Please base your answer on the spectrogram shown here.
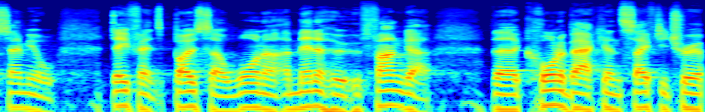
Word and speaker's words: Hufanga: Omenahu, Hufanga.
